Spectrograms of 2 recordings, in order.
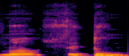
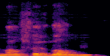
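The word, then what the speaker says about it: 毛泽东: No es Mao Zedong, ¿no? Sino es Mao Zedong.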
